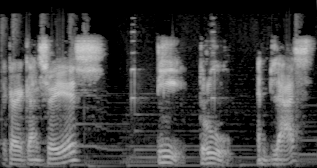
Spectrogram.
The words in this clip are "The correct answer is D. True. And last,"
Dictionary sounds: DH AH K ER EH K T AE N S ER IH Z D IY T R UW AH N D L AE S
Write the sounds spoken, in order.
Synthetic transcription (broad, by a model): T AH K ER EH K AA N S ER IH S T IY T R UW AH N D L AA S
